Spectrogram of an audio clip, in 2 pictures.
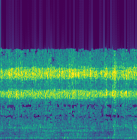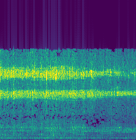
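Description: Massey Ferguson tractor's diesel engine running steadily, driving an old tubewell pump through a flat belt.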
